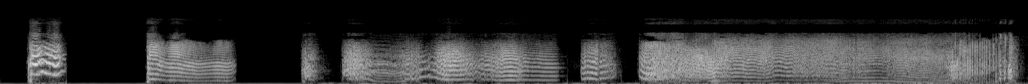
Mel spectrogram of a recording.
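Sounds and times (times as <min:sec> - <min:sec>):
person farting: 0:01.5 - 0:02.4, 0:03.0 - 0:10.2.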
